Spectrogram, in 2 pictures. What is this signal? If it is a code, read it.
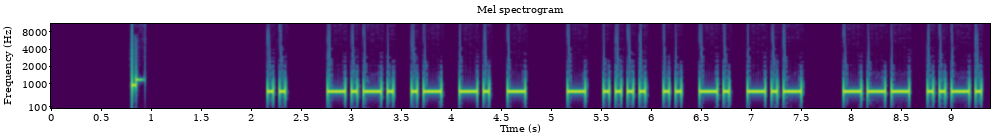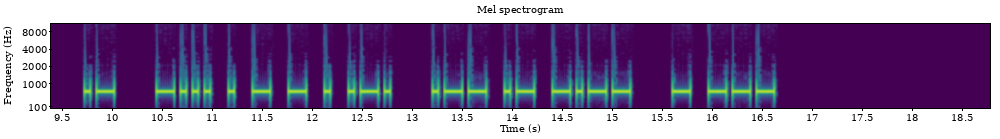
Morse code, heard as a keyed tone, about 20 wpm, 700 Hz. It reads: I CANT THINK OF A BETTER WAY TO
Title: Sets of 8 Words - 20wpm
